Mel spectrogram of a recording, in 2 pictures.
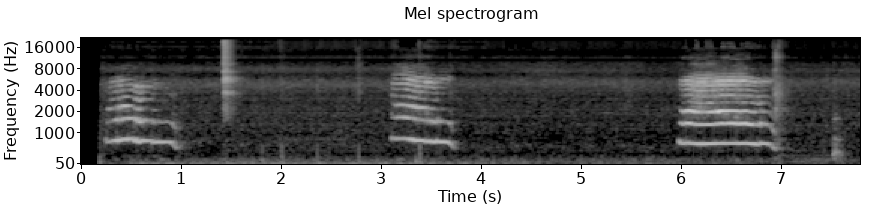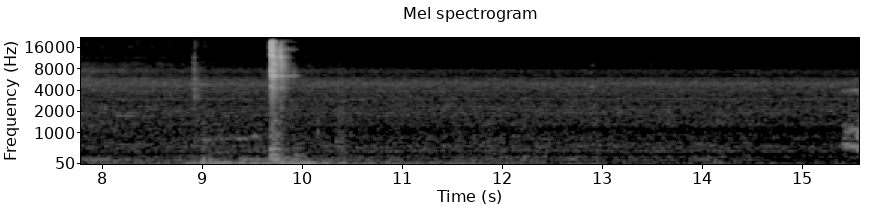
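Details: Pet cat at home that opens doors and refuses its owners any privacy, heard indoors in a small room: three drawn-out, slightly falling harmonic meows about three seconds apart, with sharp clicks and knocks between them over a quiet room hum.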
